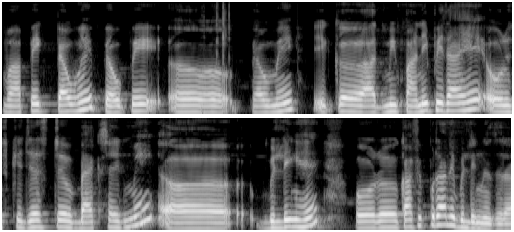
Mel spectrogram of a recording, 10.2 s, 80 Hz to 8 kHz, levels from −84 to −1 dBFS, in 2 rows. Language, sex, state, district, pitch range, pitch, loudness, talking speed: Hindi, male, Jharkhand, Sahebganj, 155-185 Hz, 170 Hz, -15 LUFS, 170 wpm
